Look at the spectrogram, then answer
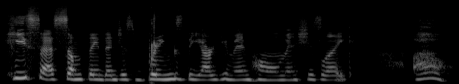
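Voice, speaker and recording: A woman's voice: a little high, fairly even intonation, measured pace, no echo. A woman co-hosting a film review podcast in casual chat, giggly and gushing in manner.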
